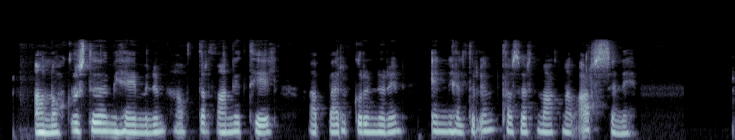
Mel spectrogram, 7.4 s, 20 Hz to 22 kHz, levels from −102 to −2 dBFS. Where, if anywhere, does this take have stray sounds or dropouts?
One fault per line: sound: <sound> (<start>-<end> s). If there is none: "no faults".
no faults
